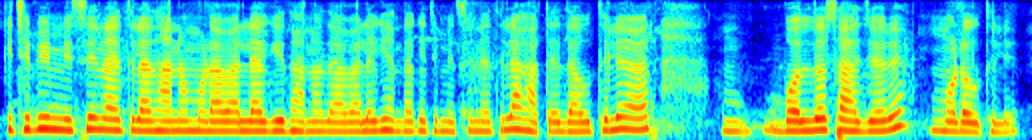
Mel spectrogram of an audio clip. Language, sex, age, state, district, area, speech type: Odia, female, 30-45, Odisha, Subarnapur, urban, spontaneous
